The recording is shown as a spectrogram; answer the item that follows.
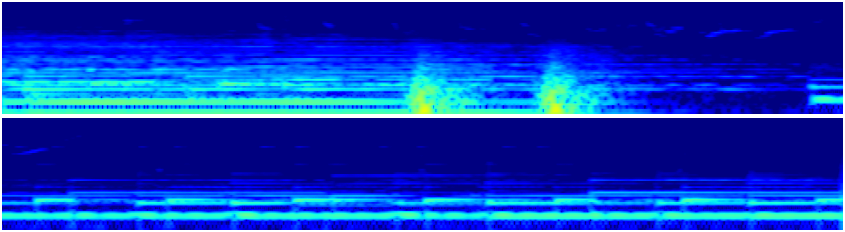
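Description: European bee-eater call in the Wingspan digital board game: soft, faint chirping notes flutter over a quiet music bed, with a couple of brief thumps early and a low tonal shift midway.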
